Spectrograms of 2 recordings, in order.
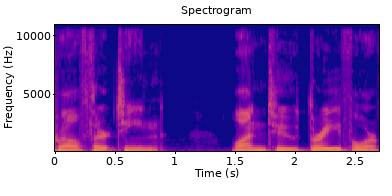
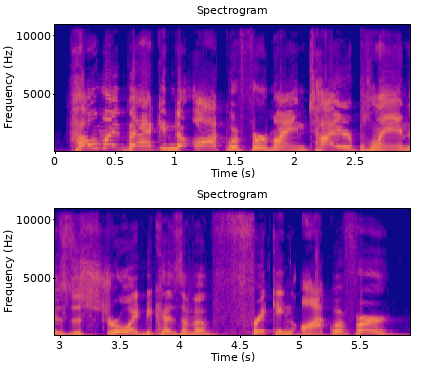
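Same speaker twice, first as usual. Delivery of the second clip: exasperated; 7 semitones higher than usual. Real, not acted. Aquifer ruins his fortress plan.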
